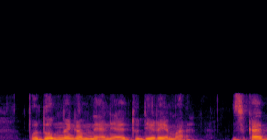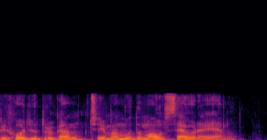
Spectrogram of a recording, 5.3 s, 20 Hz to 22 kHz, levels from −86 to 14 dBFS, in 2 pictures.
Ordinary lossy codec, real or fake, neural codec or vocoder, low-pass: none; fake; codec, 16 kHz, 4.8 kbps, FACodec; 7.2 kHz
